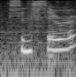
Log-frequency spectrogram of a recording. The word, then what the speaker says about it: Sincero: It's the You Are a Badass one by Jen Sincero, is how you pronounce it.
